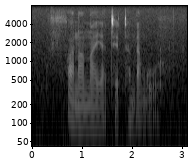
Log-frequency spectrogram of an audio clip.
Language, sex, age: Venda, male, 34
